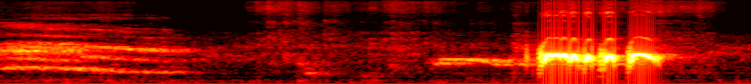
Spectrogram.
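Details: Actively singing local zebra dove: faint drawn-out whistles from another bird fade out, a soft lead-in sounds, then one loud phrase of rapid, throaty, rolling coos ends the stretch.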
